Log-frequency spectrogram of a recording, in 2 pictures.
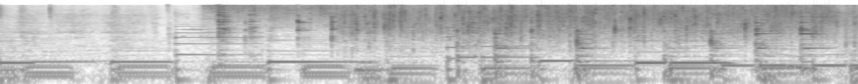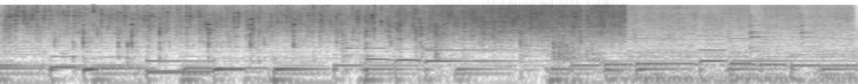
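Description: Garlic, ginger, scallion and pepper strips sizzling in hot lard in a wok, stir-fried fast over high heat with a spatula knocking and scraping against the pan. The sizzle starts about a second in, grows louder and cuts off near the end. A plucked background melody plays underneath.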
